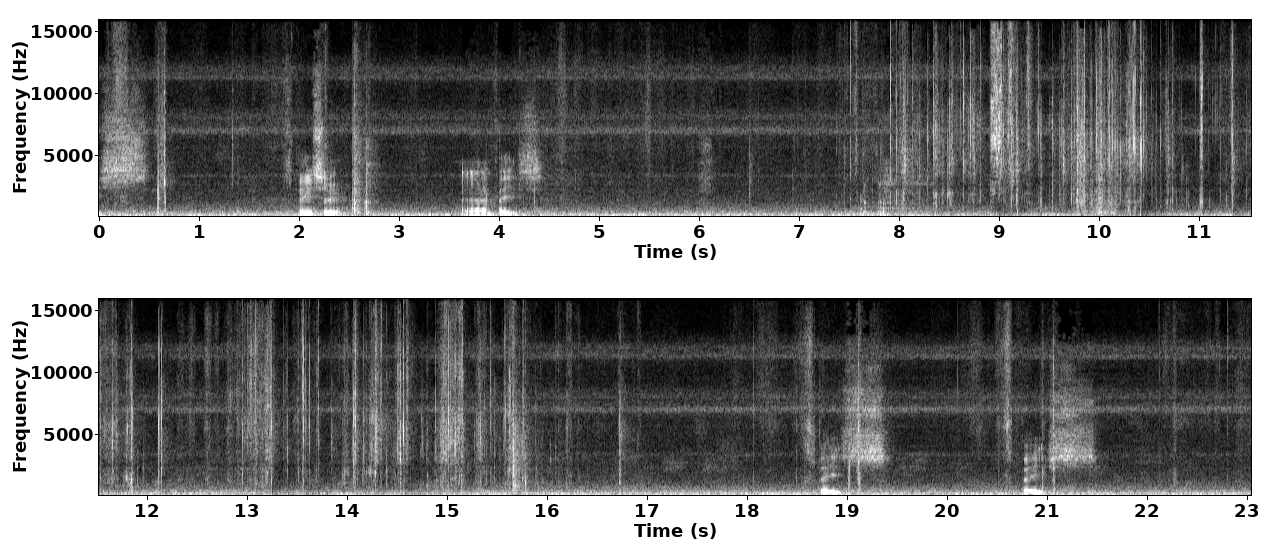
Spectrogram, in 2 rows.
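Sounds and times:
steady low hum: 0.0 - 23.0
foil wrapper crinkling: 7.4 - 16.2.

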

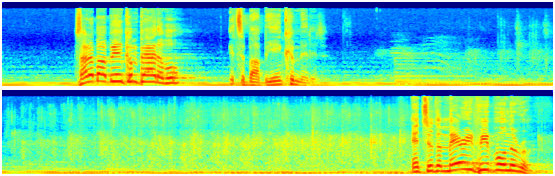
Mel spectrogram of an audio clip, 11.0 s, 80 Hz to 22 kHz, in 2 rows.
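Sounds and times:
soft background music: 0.0 - 11.0
congregation clapping: 4.6 - 11.0.

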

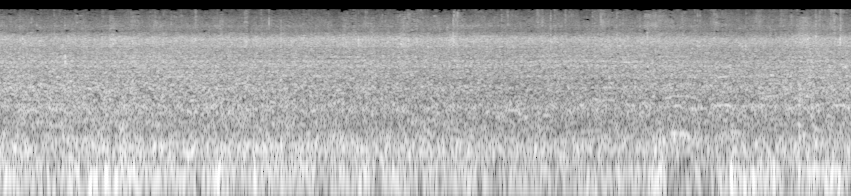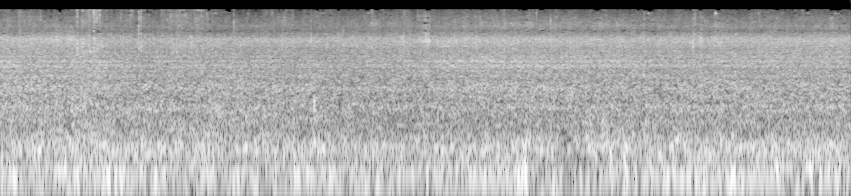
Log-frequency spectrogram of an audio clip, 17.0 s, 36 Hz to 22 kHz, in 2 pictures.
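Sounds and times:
waves breaking on rocky shore: 0.0 - 17.0.

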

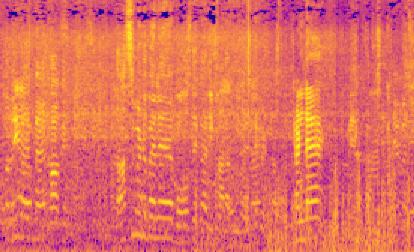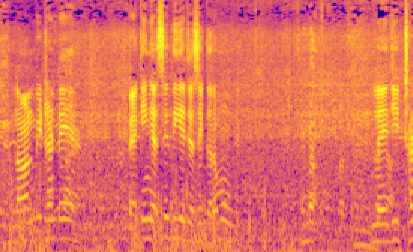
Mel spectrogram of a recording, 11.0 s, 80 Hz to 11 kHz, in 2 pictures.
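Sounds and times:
man talking: 9.5 - 11.0.

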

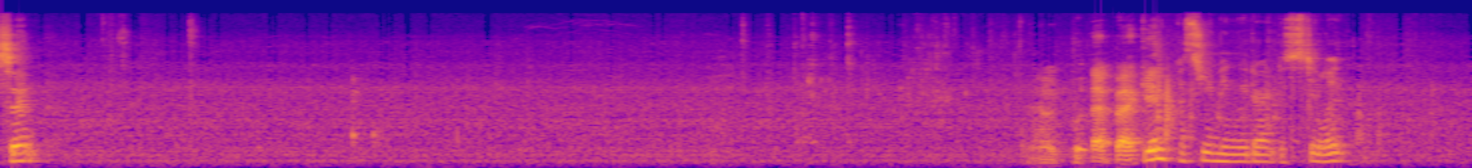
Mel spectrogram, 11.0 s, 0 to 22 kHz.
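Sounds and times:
faint liquid drips: 5.4 - 7.8.

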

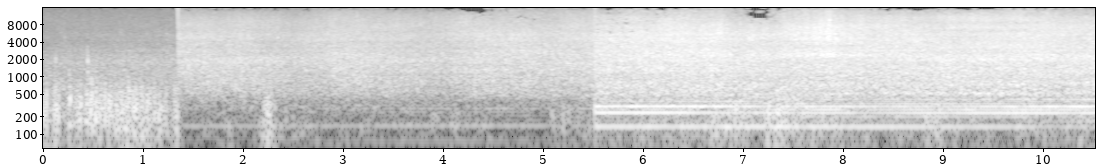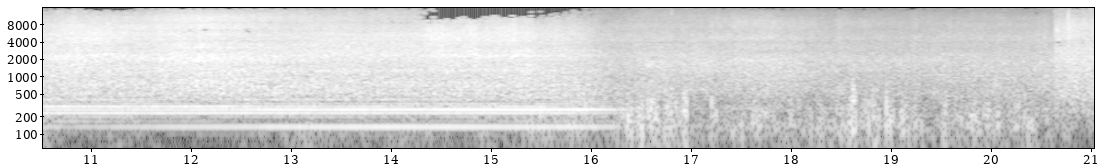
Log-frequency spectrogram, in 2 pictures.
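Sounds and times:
wind: 0.0 - 21.0
boat engines droning: 1.3 - 21.0
bow wave spray: 4.4 - 17.0.

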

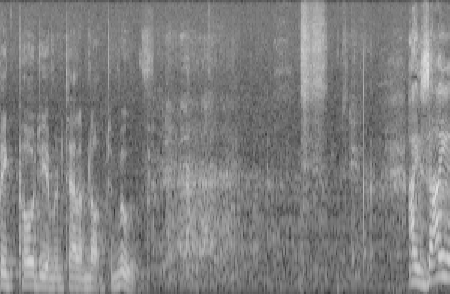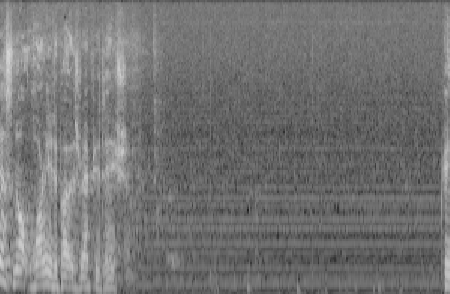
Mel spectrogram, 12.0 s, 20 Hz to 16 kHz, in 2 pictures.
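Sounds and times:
man speaking: 0.0 - 2.0, 5.3 - 8.0
electrical mains hum: 0.0 - 12.0.

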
